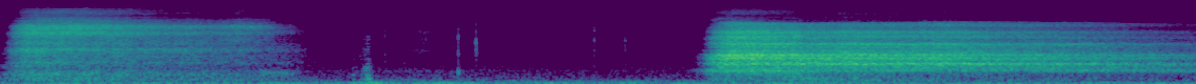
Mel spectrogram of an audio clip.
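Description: Breathing out through an open mouth during a guided breathing exercise, pushing air out as if fogging a mirror: a long, loud, breathy rush of air after a quiet pause, with an earlier breath at the start.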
